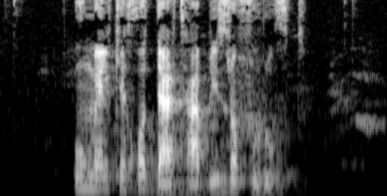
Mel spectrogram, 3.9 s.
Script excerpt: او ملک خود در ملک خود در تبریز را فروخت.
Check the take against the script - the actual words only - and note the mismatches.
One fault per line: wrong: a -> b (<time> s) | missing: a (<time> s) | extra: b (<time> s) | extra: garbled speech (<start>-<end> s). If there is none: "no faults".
missing: ملک خود در (1.7 s)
